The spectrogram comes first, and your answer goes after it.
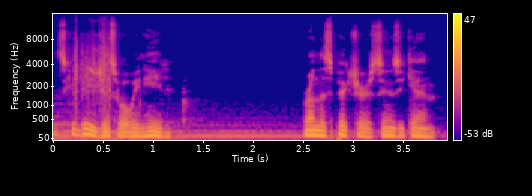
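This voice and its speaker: An actor playing a jaded, wary veteran cop in a crime audio drama, with a dry, sardonic, gruff delivery. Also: male voice, sits low, fairly even intonation, normal speed, music in the background, close to an everyday voice.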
